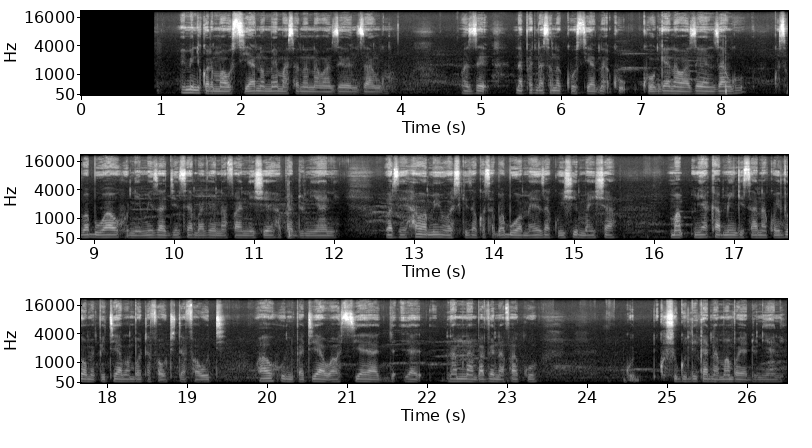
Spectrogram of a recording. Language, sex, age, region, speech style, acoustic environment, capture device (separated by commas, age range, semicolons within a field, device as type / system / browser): Swahili, male, 25-34, Kenya, relaxed, silence, mobile / Linux / Chrome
